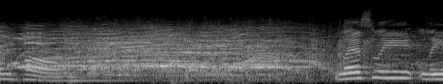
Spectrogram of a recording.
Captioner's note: audience applause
